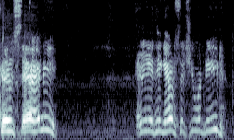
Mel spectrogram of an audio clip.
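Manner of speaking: put-on elderly man character voice. Voicing a character who suddenly looks old and hunched: voicing an old man. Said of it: "hunches and he moves a little slower".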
